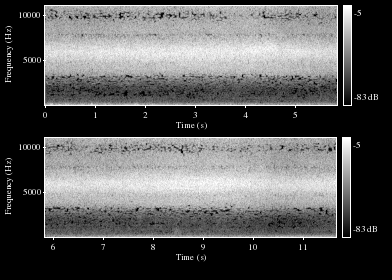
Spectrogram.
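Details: Cicadas calling outdoors while grass is being cut: a loud, unbroken, high-pitched electric buzz that holds steady throughout, with faint low rumbling underneath.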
